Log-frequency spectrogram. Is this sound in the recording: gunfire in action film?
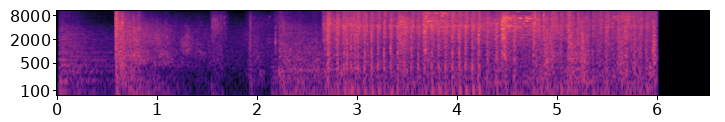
yes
